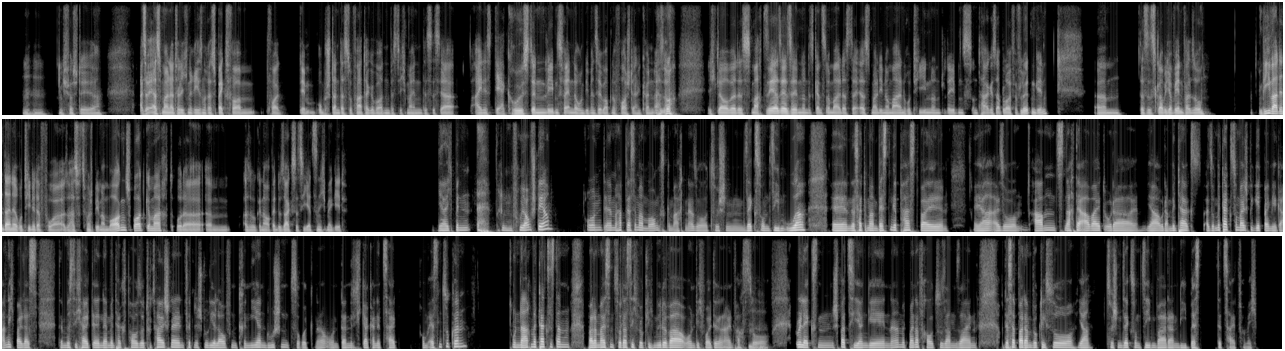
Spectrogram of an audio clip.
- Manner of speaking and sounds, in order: stressed: "größten"; laughing while speaking: "Also"
- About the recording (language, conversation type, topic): German, advice, Wie kann ich trotz Unsicherheit eine tägliche Routine aufbauen?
